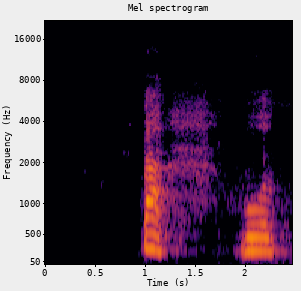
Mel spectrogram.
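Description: A young woman speaks earnestly nearby.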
